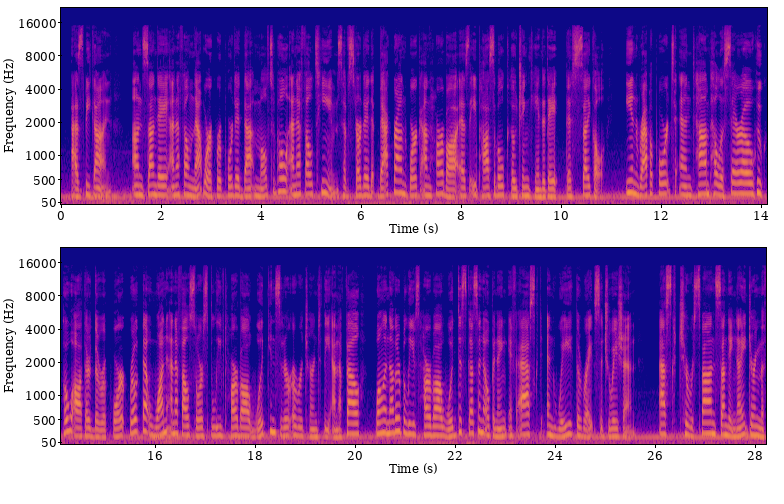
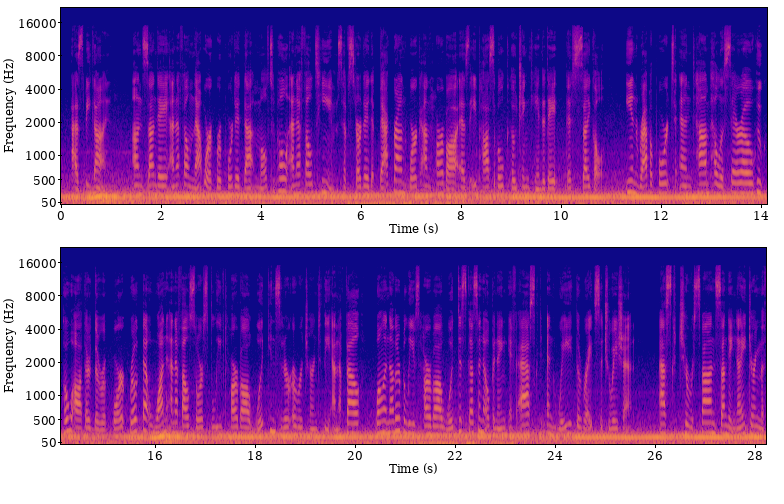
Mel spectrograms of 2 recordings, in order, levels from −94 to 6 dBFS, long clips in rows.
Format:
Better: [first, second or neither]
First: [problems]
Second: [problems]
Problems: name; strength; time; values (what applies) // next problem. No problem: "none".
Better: first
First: low rumble; faint; throughout; 25 dB below the speech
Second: low rumble; loud; throughout; 5 dB below the speech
